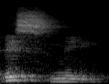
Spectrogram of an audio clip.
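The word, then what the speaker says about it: بِسْمِ: Also, when we read together, we do not pronounce this alif. We say Bismi.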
